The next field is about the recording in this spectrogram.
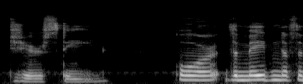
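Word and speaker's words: Geierstein: it for sale and man of Guerin pronounced jarstein or the maiden of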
